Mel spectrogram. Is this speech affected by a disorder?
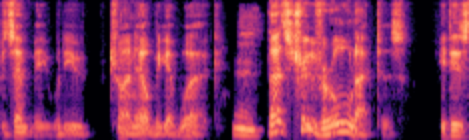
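No.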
